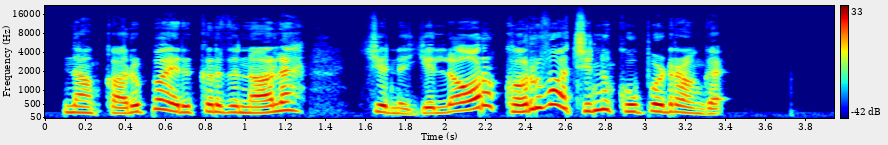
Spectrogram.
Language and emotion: Tamil, angry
